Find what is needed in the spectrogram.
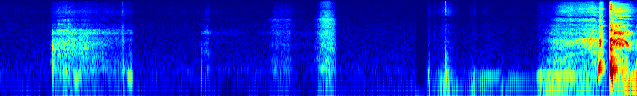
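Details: Never-ending cough, person saying can't stop: scattered short cough bursts with quiet gaps, ending in a loud harsh cough; a prolonged, uncontrollable coughing fit.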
